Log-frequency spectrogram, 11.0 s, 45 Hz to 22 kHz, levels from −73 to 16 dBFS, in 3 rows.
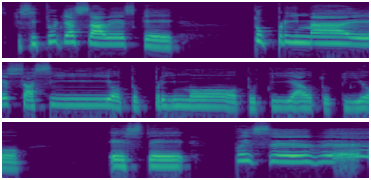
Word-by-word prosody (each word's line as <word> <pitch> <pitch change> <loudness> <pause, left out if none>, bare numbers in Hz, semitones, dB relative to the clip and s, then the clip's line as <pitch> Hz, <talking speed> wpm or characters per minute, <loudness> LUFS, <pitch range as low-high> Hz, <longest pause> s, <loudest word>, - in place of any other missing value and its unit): Si 220 +7 -3
tú 270 +5 -5
ya 270 -2 +4
sabes 215 -5 +6
que 160 -6 -3 0.7
tu 300 -1 -1
prima 245 -4 +4
es 205 0 -1
así, 190 +2 -3
o 160 -3 -2
tu 155 -1 -12
primo, 165 -2 -4
o 130 0 -7
tu 135 -1 -9
tía, 145 +2 -4
o 140 - -8
tu 120 -4 -12
tío, 135 -1 -5 0.8
este, 170 0 +1 0.4
pues, 310 -4 -2
ah, 275 -1 +2
185 Hz, 115 wpm, -22 LUFS, 160-240 Hz, 0.8 s, sabes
